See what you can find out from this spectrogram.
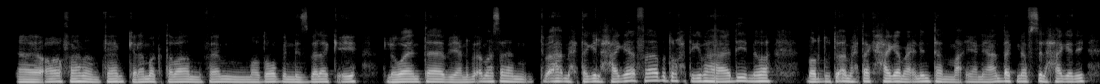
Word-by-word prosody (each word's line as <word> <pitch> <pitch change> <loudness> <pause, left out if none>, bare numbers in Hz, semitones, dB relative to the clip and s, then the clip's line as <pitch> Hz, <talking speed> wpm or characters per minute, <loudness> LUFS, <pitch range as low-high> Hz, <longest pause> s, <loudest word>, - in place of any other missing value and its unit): آآ 115 -1 +2
آه 130 +2 +1
فعلًا، 130 -3 +1
فاهم 130 0 +1
كلامك 120 0 -1
طبعًا 120 +1 +1
وفاهم 120 +1 -1
الموضوع 115 0 0
بالنسبة 120 -2 -1
لك 125 +1 -1
إيه، 130 +2 0 0.3
اللي 115 - -1
هو 120 +2 +5
أنت 125 0 +1 0.2
يعني 110 0 -1
يبقى 130 +3 -2
مثلًا 130 -3 -1
تبقى - - -2
قاعد 140 0 +1
محتاج 135 -1 -3
الحاجة 135 +4 +1
فبترُوح 170 0 -1
تجيبها 145 -1 +2
عادي، 135 +5 +2
إنّما 145 0 +3 0.4
برضه 125 0 +1
بتبقى 130 - +1
محتاج 135 +1 0
حاجة 135 0 +2
مع 125 - 0
أنت 140 +1 0
م 120 -3 -1
يعني 115 -1 -3
عندك 135 +3 0
نفس 135 +2 -1
الحاجة 130 -1 0
دي، 140 +3 0
130 Hz, 200 wpm, -22 LUFS, 120-135 Hz, 0.4 s, هو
